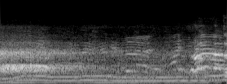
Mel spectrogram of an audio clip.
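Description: A man's voice singing long held notes that step from one pitch to the next, the melodic chanting used in a Bangla waz sermon.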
